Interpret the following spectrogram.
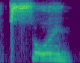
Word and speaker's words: sewing: anyone for this pronunciation tanuja sewing yeah that's sowing yeah to sew that's the verb and sowing and uh that's how you would say this word and of course that's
